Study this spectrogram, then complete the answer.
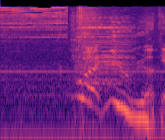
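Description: A card game plays a bright magical sound effect as a card is played.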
